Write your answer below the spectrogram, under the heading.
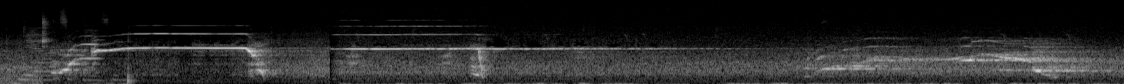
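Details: An elk bugles, a territorial mating call resonated from deep within and through the nose: a rising whistle climbs to a long, high, steady note, then breaks into grunting squeals.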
